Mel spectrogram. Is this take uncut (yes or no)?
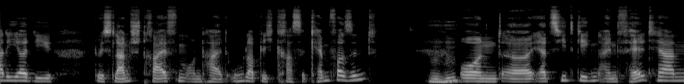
yes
